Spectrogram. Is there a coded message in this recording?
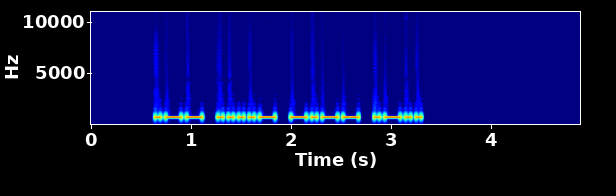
Yes: Morse code from 0.7 to 3.3 s, heard as a keyed tone, about 22 wpm, 700 Hz. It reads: W4YL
